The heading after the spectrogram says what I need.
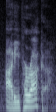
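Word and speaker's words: Arapiraca: I was looking at the blend on that, and it just Modafina wrapper, Arapacria, or however you pronounce that. Ariparaca. Ariparaca.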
